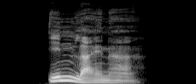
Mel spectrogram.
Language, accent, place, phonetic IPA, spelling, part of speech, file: German, Germany, Berlin, [ˈɪnlaɪ̯nɐ], inliner, verb, De-inliner.ogg
- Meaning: inflection of inlinern: 1. first-person singular present 2. singular imperative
